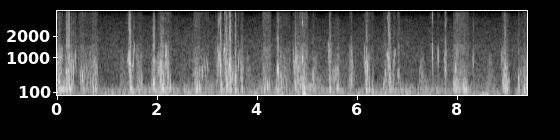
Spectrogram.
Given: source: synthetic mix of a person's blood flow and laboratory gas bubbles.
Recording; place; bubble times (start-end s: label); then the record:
Doppler ultrasound of blood flow; subclavian vein
0.00-0.82 s: bubbles
1.37-1.70 s: bubbles
1.87-2.30 s: bubbles
2.63-2.65 s: bubbles
2.71-3.03 s: bubbles
3.15-3.73 s: bubbles
4.10-4.28 s: bubbles
4.36-4.67 s: bubbles
4.70-5.01 s: bubbles
5.09-5.15 s: bubbles
5.40-5.66 s: bubbles
5.82-5.92 s: bubbles
6.10-6.33 s: bubbles
6.52-6.78 s: bubbles
6.80-6.86 s: bubbles
7.46-7.54 s: bubbles
7.59-7.64 s: bubbles
7.72-7.79 s: bubbles
7.91-8.23 s: bubbles
8.29-8.34 s: bubbles
8.87-9.05 s: bubbles
9.21-9.41 s: bubbles
From the record:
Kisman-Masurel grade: 242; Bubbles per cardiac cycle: several, 3 to 8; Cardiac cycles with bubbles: 100%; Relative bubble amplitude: moderate (0.250 to 0.450); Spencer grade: 3 (all of the cardiac periods contain showers or single bubble signals, but not dominating or overriding the cardiac motion signals); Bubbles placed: anywhere in the cardiac cycle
